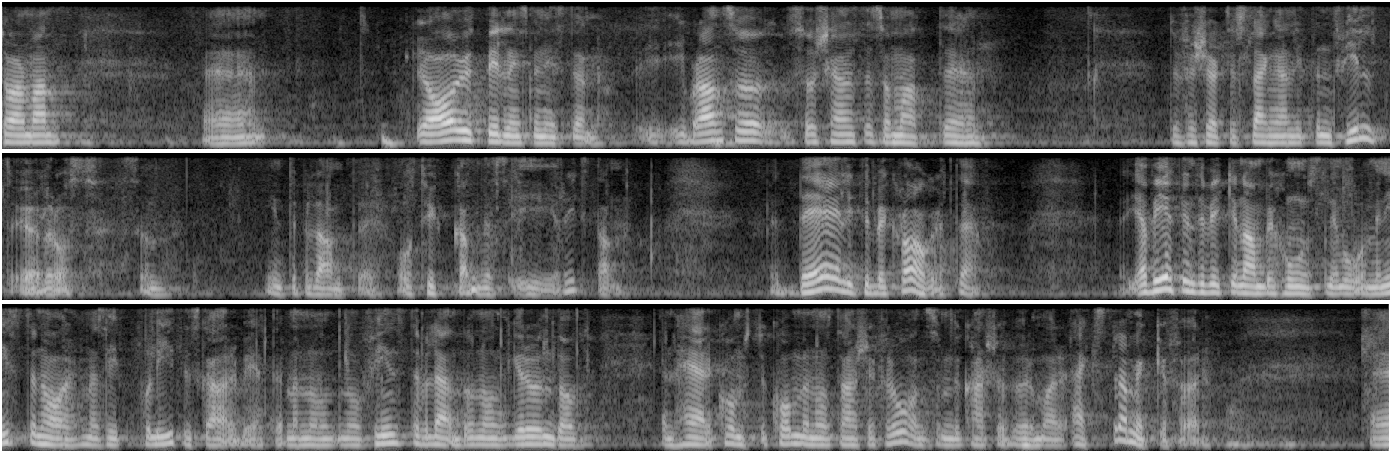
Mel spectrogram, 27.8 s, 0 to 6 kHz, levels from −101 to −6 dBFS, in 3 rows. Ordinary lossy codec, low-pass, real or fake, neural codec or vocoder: none; 5.4 kHz; fake; vocoder, 22.05 kHz, 80 mel bands, WaveNeXt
